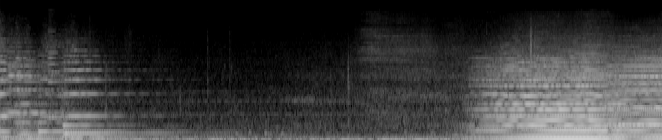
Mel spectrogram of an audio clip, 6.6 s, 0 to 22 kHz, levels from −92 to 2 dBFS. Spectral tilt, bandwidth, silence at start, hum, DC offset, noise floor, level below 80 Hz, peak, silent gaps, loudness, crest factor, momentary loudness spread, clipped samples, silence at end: -7.5 dB/octave; 7.4 kHz; 0 s; none; under 0.1%; -47 dBFS; -30 dBFS; -8 dBFS; none; -23 LUFS; 18 dB; 22 LU; under 0.1%; 0 s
